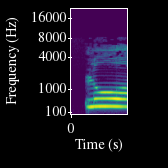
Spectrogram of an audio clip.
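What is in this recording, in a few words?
"luo", first tone, Mandarin Chinese pinyin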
